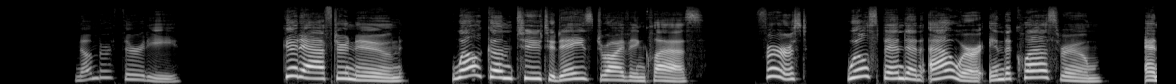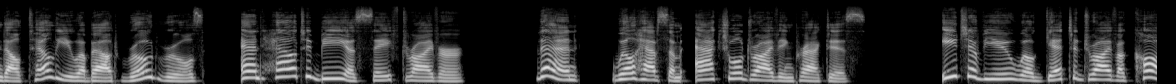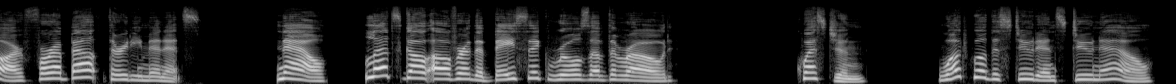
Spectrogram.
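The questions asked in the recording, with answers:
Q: What will the students do now?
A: Learn about the basic rules of the road.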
